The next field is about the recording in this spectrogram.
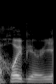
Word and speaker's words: Højbjerg: Is that how you pronounce it, Højbjerg? – Yeah, Højbjerg.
